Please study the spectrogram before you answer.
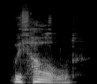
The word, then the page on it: withhold: Australian English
